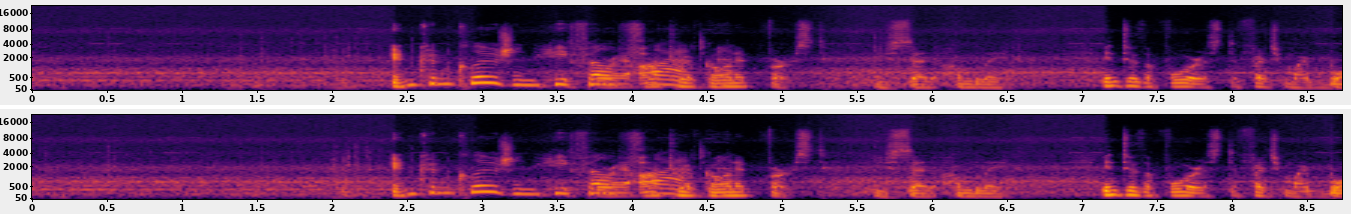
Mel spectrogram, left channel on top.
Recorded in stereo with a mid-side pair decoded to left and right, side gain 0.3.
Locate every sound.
2.4 s a woman speaking: 35° left, 0.9 m
3.8 s a man speaking: 55° right, 1.3 m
